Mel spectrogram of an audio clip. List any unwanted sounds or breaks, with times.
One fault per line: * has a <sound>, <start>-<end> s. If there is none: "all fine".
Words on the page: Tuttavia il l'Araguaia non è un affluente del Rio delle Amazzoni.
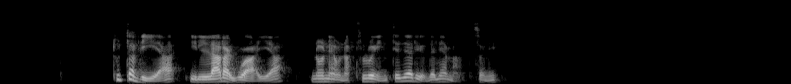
all fine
